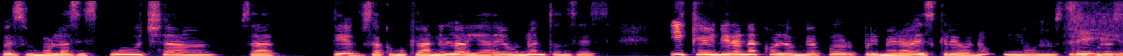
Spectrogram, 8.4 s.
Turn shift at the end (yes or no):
yes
